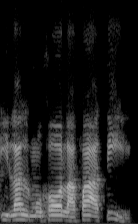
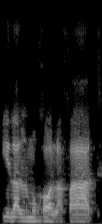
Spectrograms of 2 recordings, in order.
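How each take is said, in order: First: The last word ends with a final i vowel. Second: The last word ends on a bare t sound. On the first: The case ending is read out in full. "kalau saya jelaskan ya Robnya, maka dibaca ilal mukholafati" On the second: The reader stops at a pause. "kalau ada wakof kita matikan hurufnya"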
